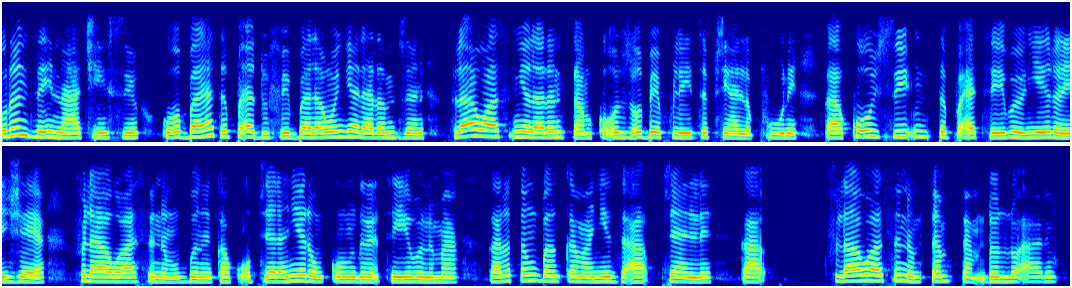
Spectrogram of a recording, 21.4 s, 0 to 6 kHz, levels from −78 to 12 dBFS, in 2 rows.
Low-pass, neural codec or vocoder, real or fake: 5.4 kHz; codec, 16 kHz, 4 kbps, X-Codec, HuBERT features, trained on LibriSpeech; fake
